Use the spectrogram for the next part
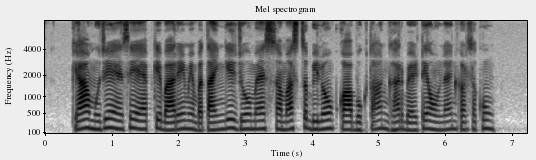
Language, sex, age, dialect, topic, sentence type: Hindi, male, 18-24, Garhwali, banking, question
